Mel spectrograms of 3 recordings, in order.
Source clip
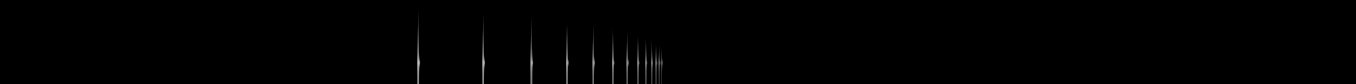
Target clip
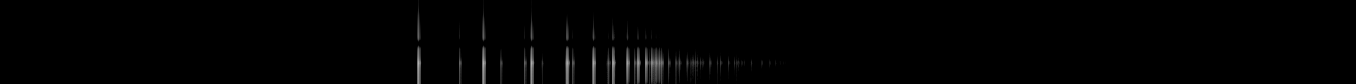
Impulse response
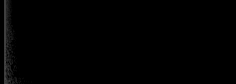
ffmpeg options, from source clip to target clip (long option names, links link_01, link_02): -filter_complex "[0:a]asettb=1/sr,asplit=3[link_01][link_02][link_03];[link_01]atrim=end=6.204[link_04];[link_02]atrim=start=6.2:end=6.6,asetpts=PTS-STARTPTS,afade=type=in:duration=0.004:curve=qsin,afade=type=out:start_time=0.396:duration=0.004:curve=qsin,highpass=frequency=190:poles=1[link_05];[link_03]atrim=start=6.596[link_06];[link_04][link_05]acrossfade=duration=0.004:curve1=hsin:curve2=qsin[link_07];[link_07][link_06]acrossfade=duration=0.004:curve1=qsin:curve2=hsin,acompressor=threshold=-32dB:ratio=6,asuperstop=centerf=2600:order=8:qfactor=2,asplit=2[link_08][link_09];[link_09]adelay=14,volume=-12.5dB[link_10];[link_08][link_10]amix=inputs=2:normalize=0,aecho=1:1:413|826|1239:0.075|0.0345|0.0159,volume=9dB"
